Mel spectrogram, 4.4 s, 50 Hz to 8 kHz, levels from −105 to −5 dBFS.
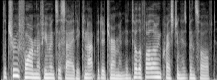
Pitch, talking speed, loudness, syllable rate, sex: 135 Hz, 220 wpm, -17 LUFS, 6.7 syllables/s, male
